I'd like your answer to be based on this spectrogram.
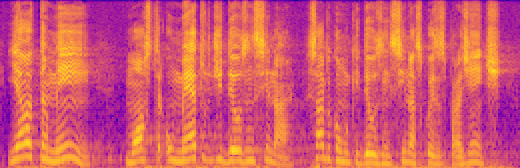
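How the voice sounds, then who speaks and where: A man's voice: high-pitched, brisk, sharp tone. A man preaching a sermon in church, asking the congregation questions and answering them himself. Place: church hall. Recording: church sermon with long reverb and faint music.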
